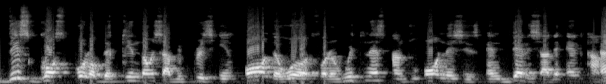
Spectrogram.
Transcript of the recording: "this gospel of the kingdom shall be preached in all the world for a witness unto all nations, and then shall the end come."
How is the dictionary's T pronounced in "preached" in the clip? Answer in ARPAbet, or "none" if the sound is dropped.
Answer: T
